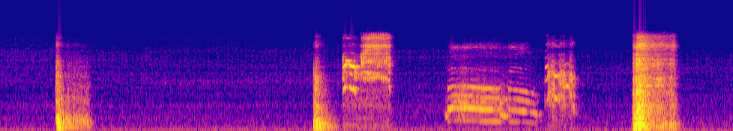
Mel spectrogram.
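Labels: First an explosion can be heard. Then a door slams. Afterwards, you can hear a bird. Later, someone screams. Following that, a person screams. Finally, glass shatters loudly.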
